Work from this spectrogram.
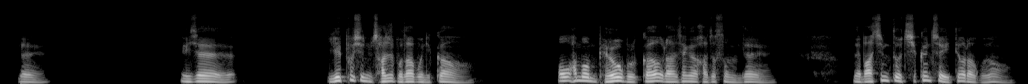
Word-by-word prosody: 네. 110 -5 -6 1.4
이제 125 -4 +1 1.0
UFC를 170 +1 +2
자주 135 +5 +1
보다 130 0 +3
보니까 105 -4 -3 0.8
'어 165 +2 +4
한번 165 -3 +3
배워볼까?'라는 140 -1 +4
생각을 135 0 -1
가졌었는데 115 -3 -5 0.8
근데 125 - -2
마침 130 +8 +1
또 165 - +2
집 - - -5
근처에 190 -9 +1
있더라고요. 110 - -4
125 Hz, 260 characters per minute, -23 LUFS, 115-150 Hz, 1.4 s, 어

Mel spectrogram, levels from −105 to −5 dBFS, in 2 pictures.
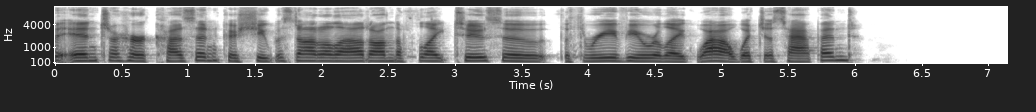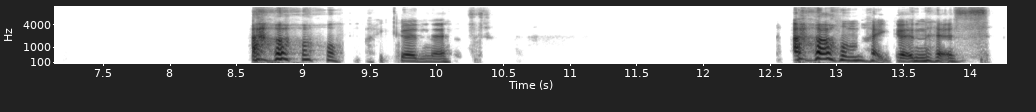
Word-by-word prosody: into 200 +1 0
her 190 -2 +2
cousin, 185 +4 -3
'cause 185 -4 -5
she 185 +3 -3
was 190 +2 -11
not 200 -1 +2
allowed 190 0 +1
on 190 0 +2
the 185 - -4
flight, 190 -1 -4
too? 205 0 +1
So, 185 -3 -2
the 170 - -10
3 185 +3 -1
of 190 0 -3
you 185 -2 0
were 180 -1 0
like, 160 -2 -1
"Wow, 185 -2 +4
what 170 +2 -3
just 170 0 -7
happened?" 220 +8 -1 2.6
Oh 280 -4 +4 0.4
my 130 - -28 0.2
goodness. 160 -4 -2 2.6
Oh 265 -10 +6
my - - -2
goodness. 190 0 -1
190 Hz, 120 wpm, -24 LUFS, 180-200 Hz, 2.6 s, Oh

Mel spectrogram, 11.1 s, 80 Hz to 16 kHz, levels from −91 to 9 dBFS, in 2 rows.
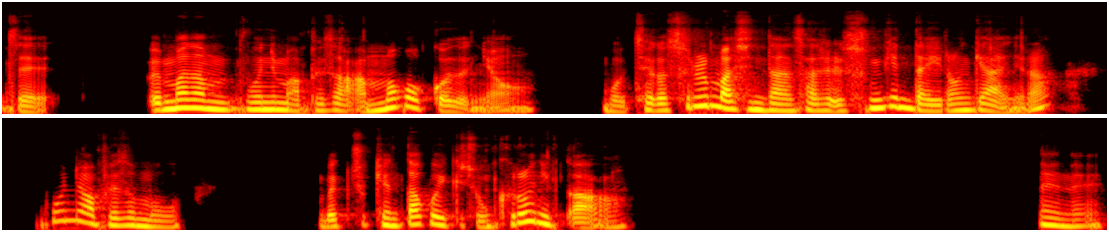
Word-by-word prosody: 이제 - - -4 0.5
웬만하면 205 0 +5
부모님 190 -2 +2
앞에서 170 -1 -4
안 165 - -1
먹었거든요. 220 -4 -1 0.3
뭐 145 -6 -6
제가 170 +2 -1
술을 275 +10 +1
마신다는 190 - +4
사실을 165 -3 -1
숨긴다 230 +2 +2
이런 165 +3 0
게 180 - -1
아니라 235 - -2 0.5
부모님 305 -1 -5
앞에서 195 -5 -1
뭐 160 -1 -3 0.7
맥주 165 +5 -5
캔 200 -3 0
따고 220 +2 +2
있기 200 - -5
좀 155 - -6
그러니까. 215 - 0 2.0
네네. 190 -2 -2
195 Hz, 325 characters per minute, -23 LUFS, 170-225 Hz, 2.0 s, 웬만하면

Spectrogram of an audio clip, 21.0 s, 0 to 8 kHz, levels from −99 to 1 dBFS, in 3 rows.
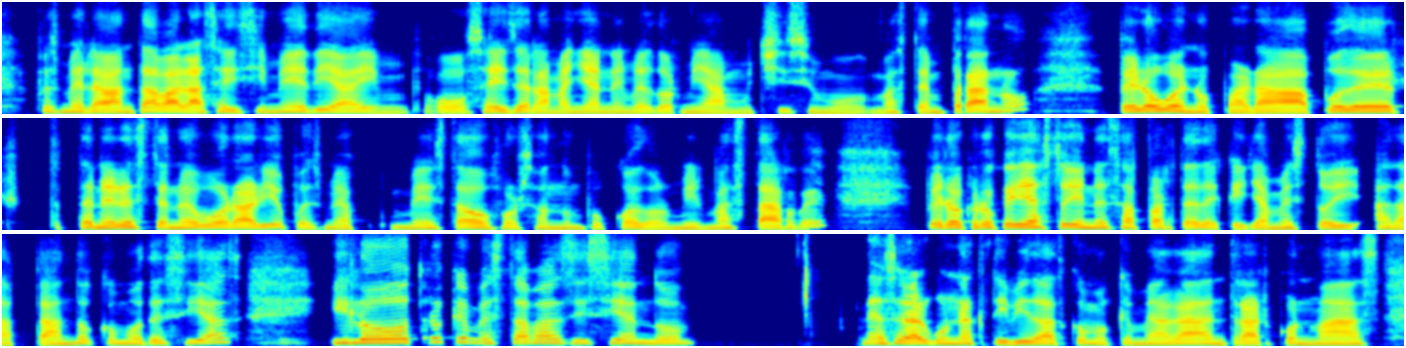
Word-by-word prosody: pues, 190 -1 -7
me 180 -1 -1
levantaba 180 +2 +4
a - - +4
las 170 0 +3
6 175 -2 -5
y 185 - -6
media, 185 -1 0
y 170 - -2
em, 155 +2 -12
o 150 -1 -6
6 175 +1 -1
de 180 - 0
la 170 - +1
mañana 170 +1 -2
y - - -5
me 155 -2 -5
dormía 160 0 -4
muchísimo 160 -1 -9
más 165 0 -7
temprano. 190 - +1 0.4
Pero 200 -1 +5
bueno, 190 -4 +4
para 165 0 +4
poder 190 0 +4 0.2
te 155 - -21
tener 195 +1 +2
este 195 -1 0
nuevo 190 0 0
horario, 190 +2 +2
pues, 175 -1 -9
me 175 -1 -5
ha 170 - -6
me 180 -1 -5
he - - -2
estado 185 +1 0
forzando 175 0 -6
un 180 - -5
poco 170 +2 -6
a 180 - 0
dormir 165 0 -4
más 180 +1 -4
tarde, 180 - 0 0.5
pero 210 -1 +3
creo 210 -1 0
que 215 -1 +4
ya 215 - +9
estoy 215 0 +1
en 200 -1 +2
esa 200 +1 0
parte 190 0 -2
de 175 -2 -2
que 160 0 -6
ya 175 0 -1
me 180 +1 -1
estoy 175 -1 -3
adaptando, 180 +3 -2
como 205 -3 -3
decías. 230 +9 -3 0.4
Y 250 0 +1
lo 250 +1 +7
otro 300 +3 +1
que 300 0 -2
me 255 - -5
estabas 250 +1 0
diciendo 220 -2 -3 0.9
de 200 - -3
hacer 210 +1 +2
alguna 205 +1 +3
actividad 190 -2 0
como 195 -4 -5
que 190 - -8
me 185 - -3
haga 190 +1 +3
entrar 180 0 -1
con 190 -2 -3
más, 180 0 +1
185 Hz, 220 wpm, -24 LUFS, 175-200 Hz, 0.9 s, ya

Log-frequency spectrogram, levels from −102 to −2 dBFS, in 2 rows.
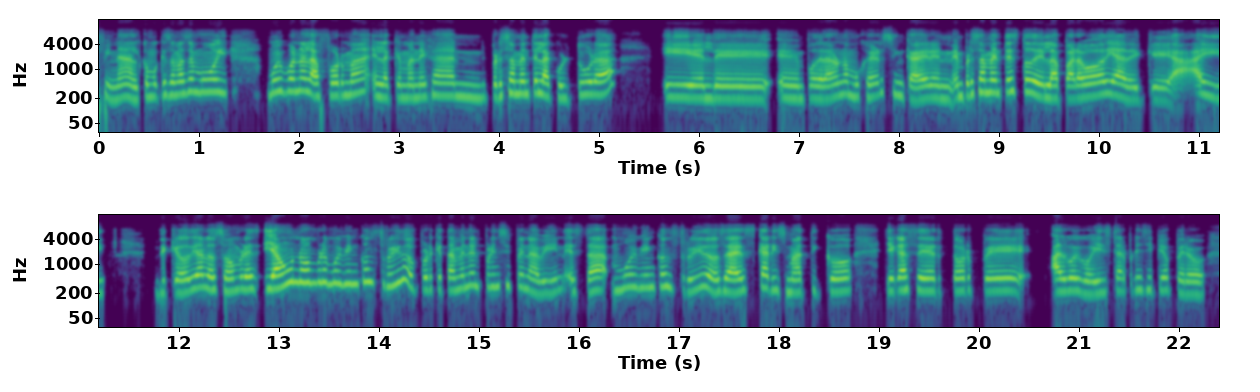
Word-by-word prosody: final, 200 -1 -1
como 220 0 -5
que 245 - -6
se 245 - -2
me 255 - +2
hace 295 - -1
muy 285 -1 -1 0.4
muy 285 +4 -2
buena 300 +1 +2
la 230 - +7
forma 245 +5 0
en 220 - -1
la 210 - +1
que 210 - -7
manejan 220 0 -3
precisamente 260 +4 0
la 240 -4 +5
cultura 245 - +1 0.5
y 215 0 +2
el 205 0 0
de 195 -1 -1
empoderar 200 0 -1
a - - +1
una 255 +2 -3
mujer 225 +2 -5
sin 250 -5 -9
caer 195 -1 +3
en 200 -2 -3
en 210 - 0
precisamente 280 +3 +2
esto 290 -1 -1
de 240 -5 +4
la 200 -1 +5
parodia 220 +4 +3
de 185 -2 -4
que: 180 -1 -3 0.2
"Ay", 210 -4 -1 0.5
de 210 - -2
que: 205 - -1
"Odia 235 +7 +3
a - - +3
los 245 -2 0
hombres 255 +2 +1
y 260 - +6
a 265 +1 +10
un 375 +3 +1
hombre 370 0 +2
muy 355 0 -3
bien 340 0 -3
construido", 360 -3 -2
porque 245 +1 -4
también 245 +4 -1
el 310 -1 -3
Príncipe 290 -1 -7
Nabín 215 +1 -3
está 220 +2 +1
muy 280 +5 -7
bien 280 +1 -7
construido. 280 -4 -2
O 215 - -4
sea, 215 -2 +7
es 235 +2 -4
carismático, 225 -2 -1 0.3
llega 240 +1 +4
a - - -3
ser 230 -2 0
torpe, 230 +1 -2 0.2
algo 225 +2 +3
egoísta 210 +1 -4
al - - -8
principio, 245 -1 -8
pero, 190 -4 -4
235 Hz, 195 wpm, -22 LUFS, 210-265 Hz, 0.5 s, a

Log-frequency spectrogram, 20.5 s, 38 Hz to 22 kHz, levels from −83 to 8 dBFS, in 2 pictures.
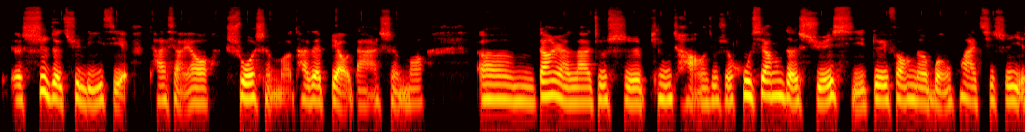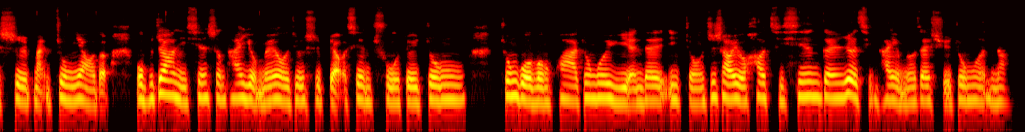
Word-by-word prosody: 呃， - - +3
试 280 - +1
着 190 -4 +5
去 200 - -4
理 155 -1 -1
解 280 +9 -3 0.2
他 175 0 -5
想 - - -6
要 160 0 0 0.2
说 200 -3 +5
什 205 - -7
么、 - - -10
他 - - -4
在 - - +3
表 - - +2
达 - - -8
什 - - -9
么。 155 +1 -9 0.5
嗯， 185 -3 -1
当 220 +4 +5
然 180 -7 +1
了， 165 0 0
就 180 +2 -3
是 155 -4 -2
平 185 -1 -4
常 175 -4 -4
就 175 +1 -5
是 170 0 -3
互 225 +5 +3
相 225 0 +3
地 200 -7 +4
学 160 -1 0
习 140 -9 -6
对 175 +4 +2
方 185 -1 -1
的 165 -2 +1
文 155 - -2
化 200 -3 -3
其 170 +2 -8
实 175 +1 -3
也 170 - +1
是 170 -4 -1
蛮 - - -3
重 185 -4 +1
要 185 -5 +2
的。 - - 0 0.3
我 190 - +4
不 190 - -3
知 250 - +6
道 235 -2 +5
你 180 -6 +1
先 195 +5 -2
生 195 -1 -4
他 195 +1 -4
有 185 -3 +2
没 170 - 0
有 180 -3 +4
就 175 +1 -2
是 175 0 -7
表 155 - +2
现 180 -3 -1
出 160 +1 -2
对 165 0 +2
中 180 +2 0 0.3
中 220 0 +3
国 185 -4 +8
文 165 -1 +2
化、 180 +1 -2
中 195 +3 -1
国 200 0 +2
语 180 -4 0
言 160 0 +1
的 175 -1 +2
一 185 +2 -4
种 155 -1 -3
至 210 - -3
少 195 -2 +4
有 185 -2 +5
的 - - 0
好 200 +3 -1
奇 170 -2 -10
心 210 +5 -1
跟 200 -1 +1
热 235 -2 +7
情？ 180 -1 -12
他 180 +2 -4
有 175 - +1
没 - - -4
有 160 - -2
在 175 0 0
学 - - -6
中 175 -1 -2
文 175 -1 -5
呢？ 160 -1 -8
180 Hz, 275 characters per minute, -23 LUFS, 165-195 Hz, 0.5 s, 国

